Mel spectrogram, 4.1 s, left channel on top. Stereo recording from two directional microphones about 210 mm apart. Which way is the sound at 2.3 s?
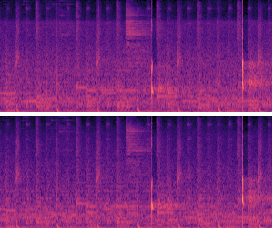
25° right (ahead or behind).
